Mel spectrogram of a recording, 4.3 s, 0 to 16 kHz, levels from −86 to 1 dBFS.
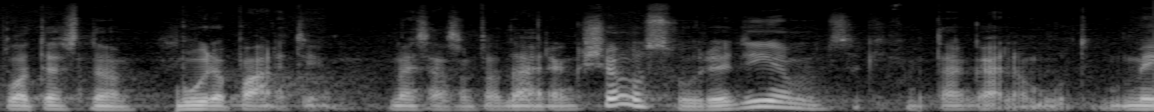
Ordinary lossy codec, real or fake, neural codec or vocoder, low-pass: AAC, 96 kbps; real; none; 14.4 kHz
